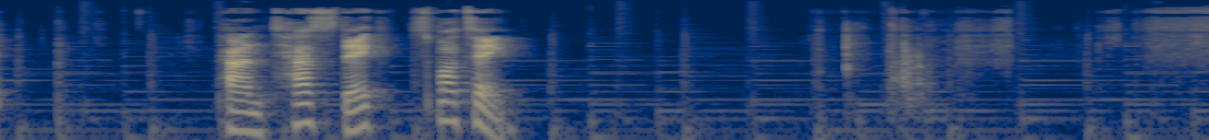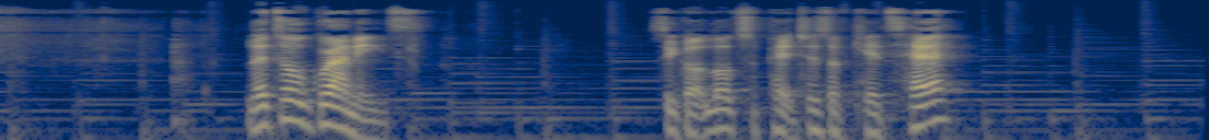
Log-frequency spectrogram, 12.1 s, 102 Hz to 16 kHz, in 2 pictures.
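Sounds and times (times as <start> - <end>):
magazine paper rustling: 4.1 - 7.0.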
